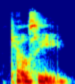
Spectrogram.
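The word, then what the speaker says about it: Kelce: D look at this Google says Kelsey no it's kelse the dad because kelse is in my lexicon for no other reason that his dad came out and said it's actually y say it wrong this whole time it's kelse I literally just I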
